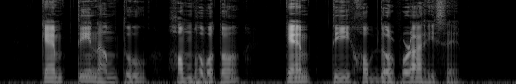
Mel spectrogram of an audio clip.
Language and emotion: Assamese, neutral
